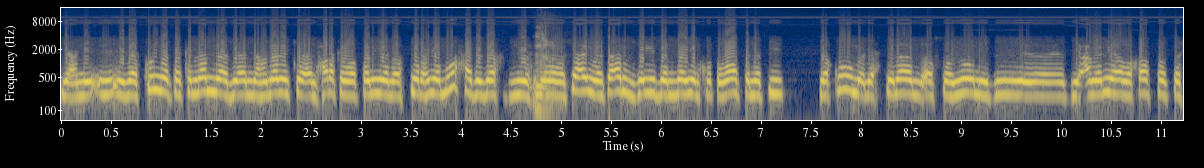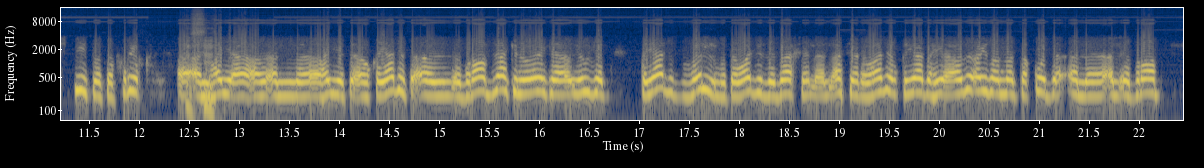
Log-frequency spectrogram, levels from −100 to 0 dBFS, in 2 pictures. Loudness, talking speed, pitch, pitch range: -17 LUFS, 125 wpm, 220 Hz, 210-235 Hz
